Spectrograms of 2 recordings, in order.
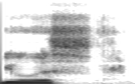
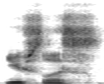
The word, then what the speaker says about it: Euless: Yeah, a little small town called Euless, right smack dab between Dallas and Fort Worth. Everybody calls us useless because that's how everyone pronounces it when they see it.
